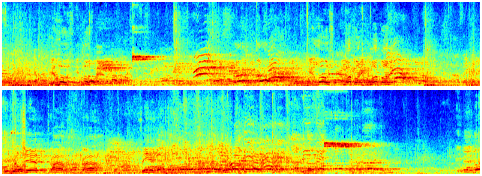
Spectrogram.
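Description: Basketball game sounds in a gym: a ball bouncing on the hardwood floor while players and spectators call out. A short referee's whistle sounds near the end.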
